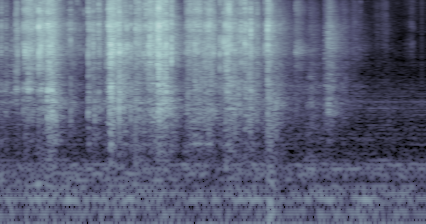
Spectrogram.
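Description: Wrapper of a Panini Prizm basketball card pack crinkling and rustling in irregular bursts as it is opened and handled, dying away near the end.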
